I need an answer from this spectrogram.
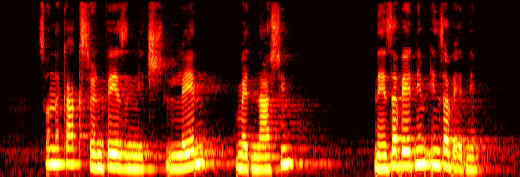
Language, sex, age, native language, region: Slovenian, female, 30-49, Slovenian, Zasavska region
